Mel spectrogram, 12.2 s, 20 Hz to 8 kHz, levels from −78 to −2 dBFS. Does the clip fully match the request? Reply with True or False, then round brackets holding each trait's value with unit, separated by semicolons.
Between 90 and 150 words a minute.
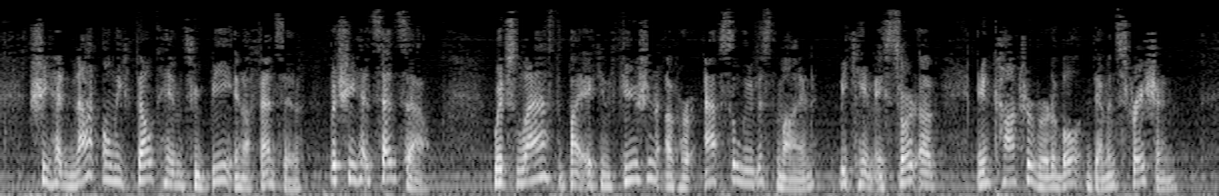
True (145 wpm)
